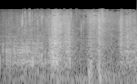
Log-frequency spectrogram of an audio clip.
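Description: Dry rustling and crunching, as of dry leaves and wood-chip litter being stirred, with uneven crackles that are loudest a little under a second in and again around one and a half seconds in.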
